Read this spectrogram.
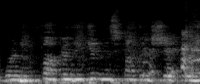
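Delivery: retold parental exasperation; mock exasperated outburst. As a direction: demand an answer in mock outrage. Retells outburst to his wife.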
